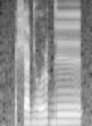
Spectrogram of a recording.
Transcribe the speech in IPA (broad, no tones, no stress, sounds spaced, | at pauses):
ʃ a ɖʱ o̤ ɭ ɡ ɪː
